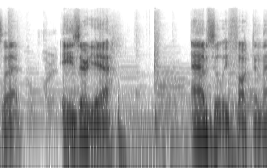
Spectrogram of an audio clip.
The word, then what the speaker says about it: AZR: How to pronounce that. Azer, yeah.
